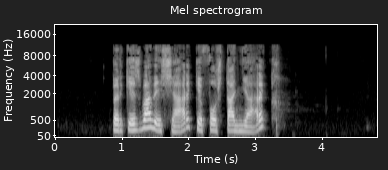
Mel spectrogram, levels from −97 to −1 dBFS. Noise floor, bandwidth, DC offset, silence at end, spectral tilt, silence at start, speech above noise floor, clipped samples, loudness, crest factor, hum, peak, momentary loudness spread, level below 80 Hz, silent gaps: -85 dBFS; 11.5 kHz; under 0.1%; 1.5 s; -3 dB/octave; 0.85 s; 61 dB; under 0.1%; -24 LUFS; 20 dB; none; -6 dBFS; 7 LU; -72 dBFS; none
